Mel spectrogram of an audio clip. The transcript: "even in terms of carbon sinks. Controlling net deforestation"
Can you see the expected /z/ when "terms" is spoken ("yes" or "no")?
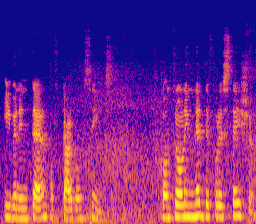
no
